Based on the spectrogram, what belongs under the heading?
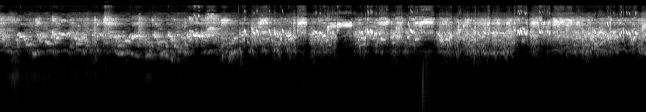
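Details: Budgerigars, males and females, in a sound played to encourage mating: loud, unbroken chatter of squawks and twittering from a flock, with one soft low knock partway through.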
